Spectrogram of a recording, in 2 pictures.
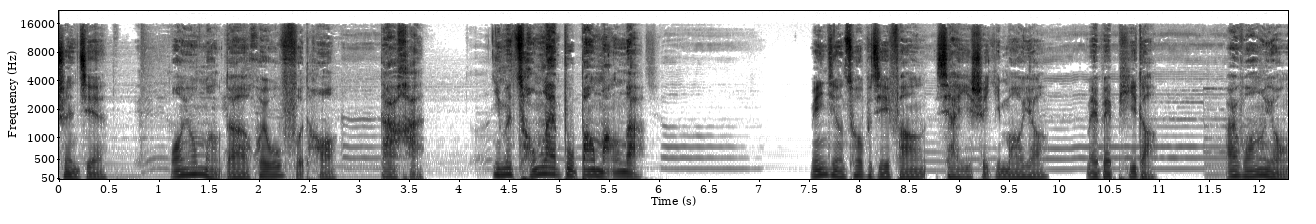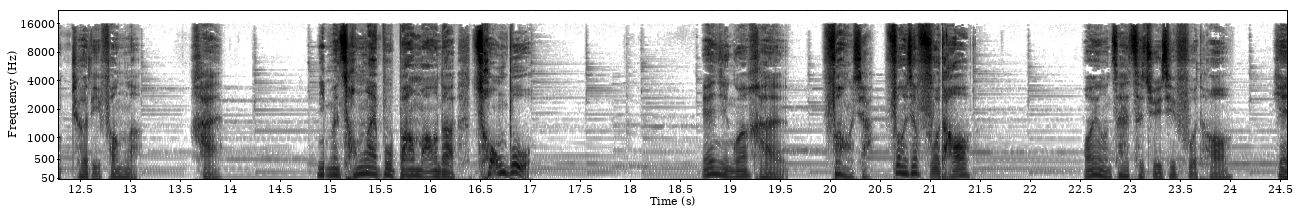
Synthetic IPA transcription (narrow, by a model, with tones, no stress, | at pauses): ʂwə˥˩nt͡ɕjɛ˥n | wɑ˧˥ŋjʊ˧˥ŋmɤ˨˩ŋd̪ə˦xwe˥˩ɪu˧˥fu˨˩t̪ʰo˧˥ʊ | t̪a˥˩xa̰˨˩˦n | ni˨˩mə˦nt͡sʰʊ˧˥ŋla˧˥ɪpu˥˩pɑ˥ŋmɑ̰˧˥ŋd̪ə˧ | mi˧˥ŋt͡ɕi˨˩ŋt͡sʰwɔ˥˧pu˥˩t͡ɕi˧˥fɑ˧˥ŋɕja˥˧i˥˧ʂɻ̩˥˩i˥˩mɑ˥ʊjɑ˥ʊme˧˥ɪpe˥˩ɪpʰi˧˥t̪ɑ̰˨˩˦ʊə˞˧˥wɑ˧˥ŋjʊ̰˨˩˦ŋʈ͡ʂʰɤ˥˩t̪i˨˩fɤ˥ŋlə̰˨ | xa˨˩˦n | ni˨˩mə˦nt͡sʰʊ˧˥ŋla˧˥ɪpu˥˩pɑ˥ŋmɑ˧˥ŋd̪ə˧t͡sʰʊ˧˥ŋp̬u˥˩ | jɛ˧˥nt͡ɕi˨˩ŋkwa˥nxa̰˨˩˦n | fɑ˥˧ŋɕja˥˩fɑ˥˧ŋɕ̬ja˥˩fu˨˩t̪ʰo˧˥ʊ | wɑ˧˥ŋjʊ˨˩ŋt͡sa˥˧ɪt͡sʰɹ̩˥˩t͡ɕy˧˥t͡ɕʰi˧˥fu˨˩t̪ʰo˧˥ʊ | jɛ˧˥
